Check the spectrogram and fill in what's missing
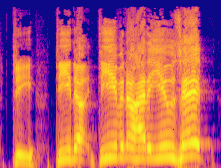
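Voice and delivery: high, loud exasperated yell; retold yelp from upstairs. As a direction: yelp it out, imitating someone calling from upstairs. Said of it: "this yelp from upstairs".

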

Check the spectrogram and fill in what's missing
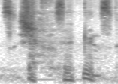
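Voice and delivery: unvoiced hushed aside; whispering. Real, not acted. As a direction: drop to a whisper. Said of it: "whispered aside".

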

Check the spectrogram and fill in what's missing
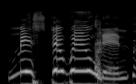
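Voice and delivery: high, loud mock-Cockney cry; hammed-up Cockney holler; Cockney accent. Defiantly repeating the nickname to co-host, hammed-up Cockney. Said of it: "had to be done in a Cockney accent".

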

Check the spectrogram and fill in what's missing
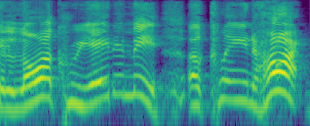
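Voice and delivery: slow, loud, fervent prayer; loud slow pleading prayer. Acted. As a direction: cry it out to God. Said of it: "I've got to say".

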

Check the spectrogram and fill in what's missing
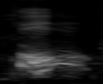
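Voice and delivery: high-pitched sarcastic "ooh"; mock shocked "oh". Preacher mocking his critic's verdict, mock shock. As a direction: feign scandal with a high "oh".

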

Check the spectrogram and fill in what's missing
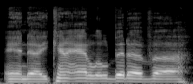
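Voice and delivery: normal talking voice

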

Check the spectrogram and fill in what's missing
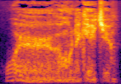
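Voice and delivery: loud demonic rasp; deep raspy voice. Acted. Ghost taunting a sleeper in a paralysis story, deep and raspy. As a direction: growl it out, a raspy menace from the dark. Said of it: "a deep, raspy voice going".

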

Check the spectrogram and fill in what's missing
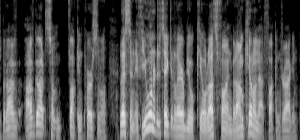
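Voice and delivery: loud, determined declaration; heated in-character vow; forceful insistence. Acted. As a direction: lay down your claim emphatically. Character insists on killing the dragon.

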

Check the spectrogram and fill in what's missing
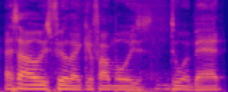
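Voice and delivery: ordinary delivery

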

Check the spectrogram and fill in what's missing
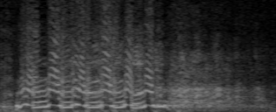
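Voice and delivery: very high, long rising mock scream; phobic shriek. Woman asked about snakes, imitated terrified shriek. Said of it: "And she goes".

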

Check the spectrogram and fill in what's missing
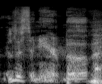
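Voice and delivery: Wolverine voice. Pretend. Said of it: "Are you Wolverine?".

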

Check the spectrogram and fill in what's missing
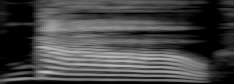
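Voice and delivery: high, drawn-out imitation scream; mock scream. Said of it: "and he screams".

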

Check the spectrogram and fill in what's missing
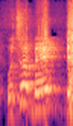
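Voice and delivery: high, laughing cheeky greeting; cheeky through laughter; laughing, casual. Retold or imitated. Drunk husband greeting his wife, laughing. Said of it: "he's like".

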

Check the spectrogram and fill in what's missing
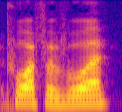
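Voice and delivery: put-on Boston-accented Spanish; mock Boston accent. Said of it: "a speak Spanish with a Boston accent".

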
